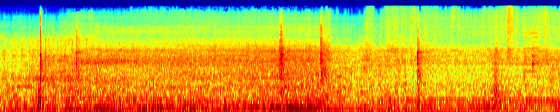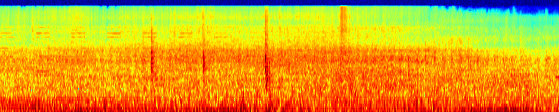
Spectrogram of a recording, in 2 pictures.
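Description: Heavy truck diesel engine idling steadily, with a few sharp clicks and knocks scattered through and a run of quick high-pitched beeps about halfway through.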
